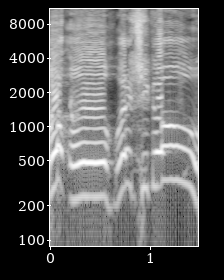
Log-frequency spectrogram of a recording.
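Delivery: loud, high Scottish radio DJ; mock Scottish accent. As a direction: shout the joke in broad Scottish. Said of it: "street jokes with Scottish accents".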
